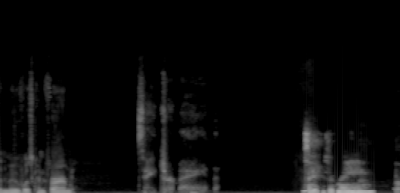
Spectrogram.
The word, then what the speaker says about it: Germain: It's Germain. Says German. Does it It's say all about- German? M-A-N, not M-A-I-N. Well, it's actually Germain. Well, excuse me. Transfer to Paris Saint-Germain. Yeah, it's It's all actually pronunciation. Germain.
